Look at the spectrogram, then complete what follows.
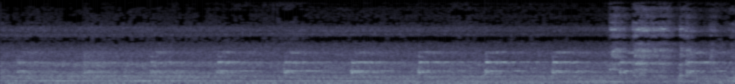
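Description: Toy LEGO passenger train running on plastic track: a steady motor whir with a pulsing beat about every two-thirds of a second, and some clatter near the end as it passes close.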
